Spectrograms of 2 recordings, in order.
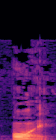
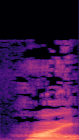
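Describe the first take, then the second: First: অয় with no h sound; h dropped. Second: Said in the usual way. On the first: Shown as a demonstration. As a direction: say অয় instead of হয়. (হ বাদ দিয়ে অয়) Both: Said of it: "হয়ের পরিবর্তে অ উচ্চারিত হয়".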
